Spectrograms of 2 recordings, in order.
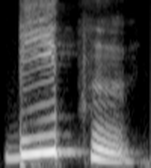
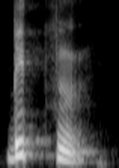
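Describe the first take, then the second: First: "Bitten" as bieten, long ee and swallowed ending. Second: "Bitten" with a short, lax i, lower. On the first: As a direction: stretch the i in "Bitten". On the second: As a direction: clip the vowel in "Bitten" short. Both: Shown as a demonstration. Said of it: "A mesma coisa aqui".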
